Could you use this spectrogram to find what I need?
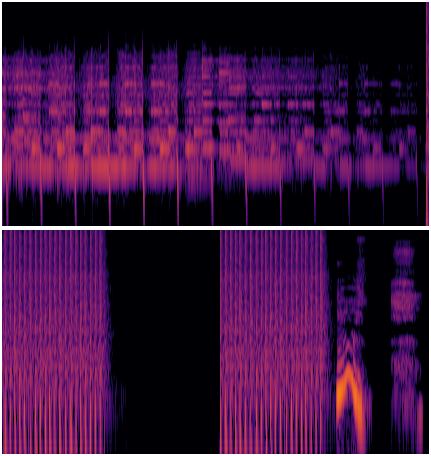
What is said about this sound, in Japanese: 銃の音です。銃です。うるさいですね。そうです。テレビゲームです。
